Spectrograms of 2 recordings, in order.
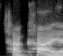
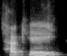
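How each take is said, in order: First: The final syllable sounds like 'kai'. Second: The final syllable sounds like 'kay'. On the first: The speaker calls it wrong. "often mispronounced as" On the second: The speaker calls it right. "but it's"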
